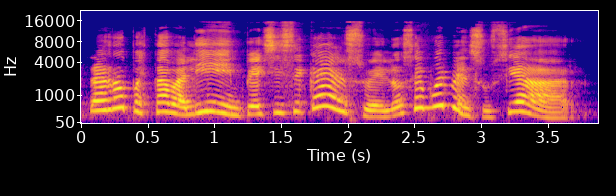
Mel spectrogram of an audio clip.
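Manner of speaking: high, loud fussing complaint; scolding mother. A narrator's reading. Kangu to Tiger about clean washing, scolding. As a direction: fuss like a vexed mother.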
